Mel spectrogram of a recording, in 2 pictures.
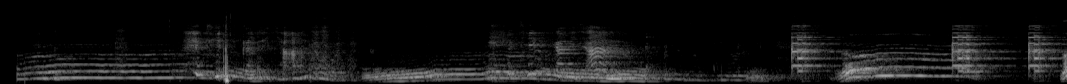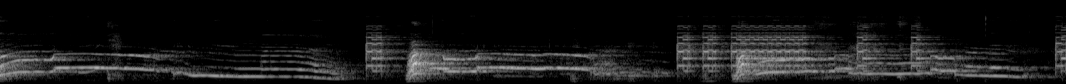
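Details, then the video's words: Laika, a small pet dog, howls in response to the household doorbell: a series of wavering, tonal wails that slide up and down, broken by short pauses, with sharper chime-like onsets heard between the howls. "Laika and the bells!"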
